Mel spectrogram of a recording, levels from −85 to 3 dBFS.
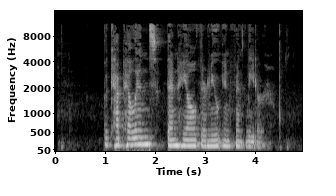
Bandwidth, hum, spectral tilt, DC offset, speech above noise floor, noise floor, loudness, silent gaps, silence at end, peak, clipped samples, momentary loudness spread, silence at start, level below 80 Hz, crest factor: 11.5 kHz; none; -5.5 dB/octave; under 0.1%; 45 dB; -64 dBFS; -20 LUFS; none; 0.45 s; -6 dBFS; under 0.1%; 11 LU; 0.95 s; -52 dBFS; 16 dB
